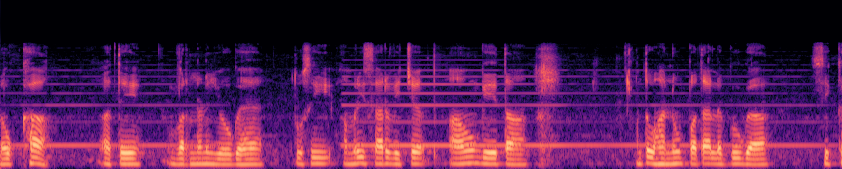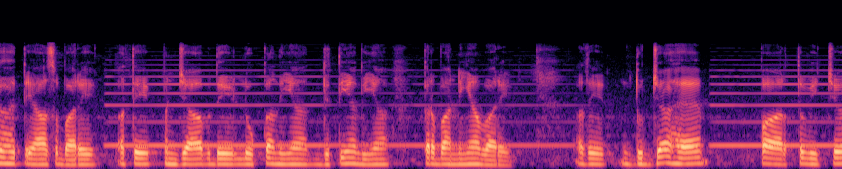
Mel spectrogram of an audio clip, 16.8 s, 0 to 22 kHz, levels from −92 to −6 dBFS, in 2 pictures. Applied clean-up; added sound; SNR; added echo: none; Wind instrument, woodwind instrument; 15 dB; none.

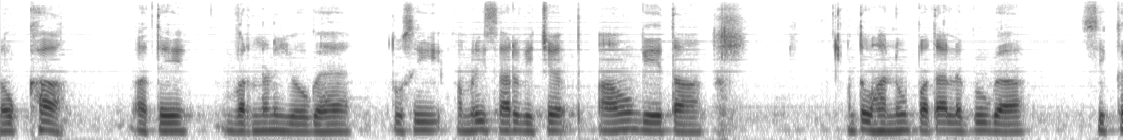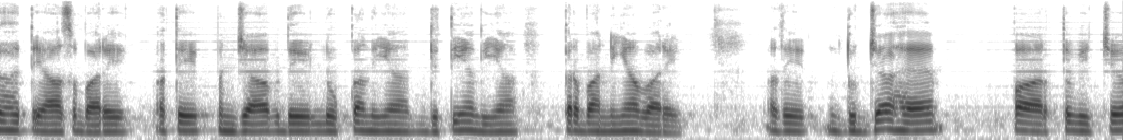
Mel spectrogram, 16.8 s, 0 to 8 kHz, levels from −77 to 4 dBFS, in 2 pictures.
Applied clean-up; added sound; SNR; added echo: neural separator model SepFormer DNS4.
